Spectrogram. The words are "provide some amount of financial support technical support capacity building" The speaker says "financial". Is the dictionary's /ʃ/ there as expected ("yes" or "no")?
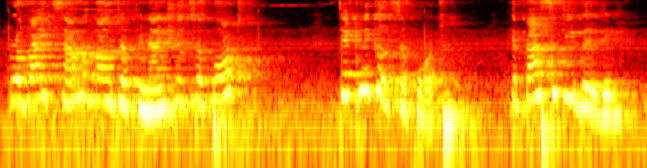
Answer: yes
